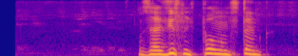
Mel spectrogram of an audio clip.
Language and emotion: Russian, angry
